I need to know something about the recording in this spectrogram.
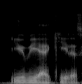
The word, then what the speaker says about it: ubiquitous: How many How many syllables is that? Four. Four syllables. Yeah. And the stress is on the second one. UI. Ubias.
